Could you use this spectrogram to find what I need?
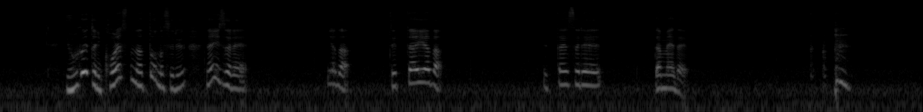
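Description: A young woman talks calmly and cheerfully close to a microphone, with pauses.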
